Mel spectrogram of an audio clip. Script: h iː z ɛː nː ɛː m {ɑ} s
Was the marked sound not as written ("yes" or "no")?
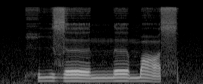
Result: no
